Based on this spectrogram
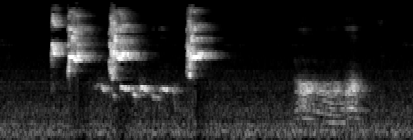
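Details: Female pet Congo African grey parrot vocalising; three harsh, high-pitched squawky bursts in quick succession, then after a pause a lower, rougher voice-like phrase, all over steady background hiss.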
